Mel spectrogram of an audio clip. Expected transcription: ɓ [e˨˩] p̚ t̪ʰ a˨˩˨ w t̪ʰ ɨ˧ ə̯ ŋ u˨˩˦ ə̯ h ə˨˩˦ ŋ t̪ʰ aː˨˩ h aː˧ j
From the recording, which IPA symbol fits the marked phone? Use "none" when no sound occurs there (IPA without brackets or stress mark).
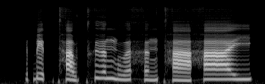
e˨˩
